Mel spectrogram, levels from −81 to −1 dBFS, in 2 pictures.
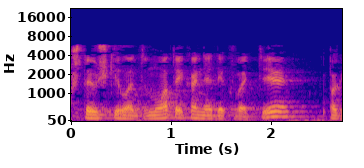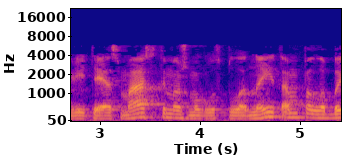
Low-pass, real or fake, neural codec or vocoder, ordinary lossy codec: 7.2 kHz; real; none; MP3, 24 kbps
